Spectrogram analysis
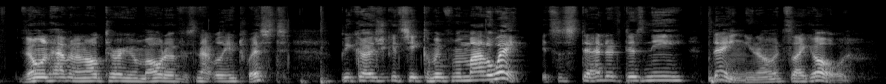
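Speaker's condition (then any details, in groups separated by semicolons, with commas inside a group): No condition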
